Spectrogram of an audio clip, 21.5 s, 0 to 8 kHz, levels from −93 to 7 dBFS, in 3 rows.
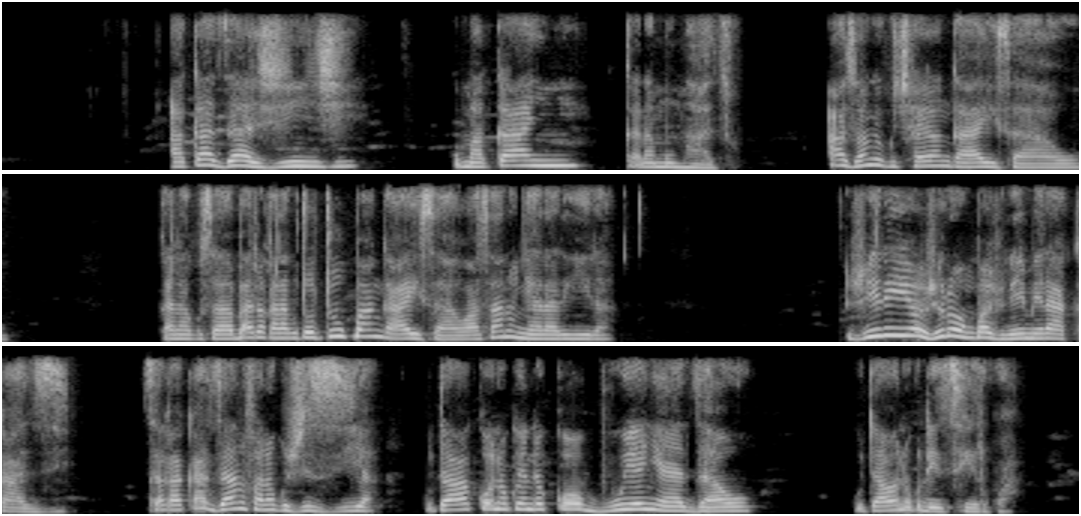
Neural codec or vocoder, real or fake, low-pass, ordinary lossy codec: none; real; 7.2 kHz; AAC, 48 kbps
